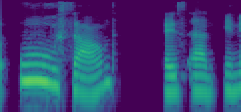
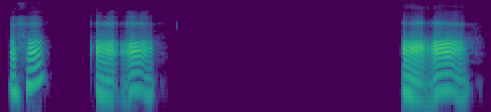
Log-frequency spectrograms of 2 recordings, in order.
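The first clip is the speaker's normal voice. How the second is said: "ah, ah" dipping low, then climbing; fall-rise tone; 3 semitones lower, 4 dB louder than usual. Shown as a demonstration. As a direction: drop the "ah" low and bring it back up. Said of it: "it's a four rise tone".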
